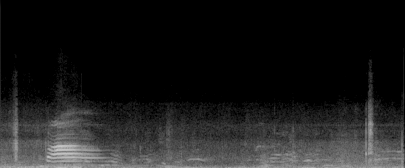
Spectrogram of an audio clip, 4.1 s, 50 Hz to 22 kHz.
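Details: Stray cat on a Japanese cat island, filmed with a GoPro HERO8, gives one short, bright, harmonic meow early on. A low outdoor rumble follows, with faint scattered sounds and a sharp click near the end.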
